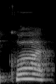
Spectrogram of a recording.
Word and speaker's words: cor: Nas expressões que acabamos de ver, temos a palavra cor, com O aberto. Cor, aprender de cor, saber de cor e não cor.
